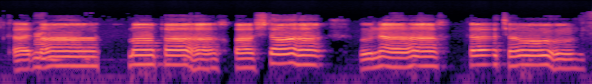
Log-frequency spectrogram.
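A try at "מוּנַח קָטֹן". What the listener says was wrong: Don't go up on katon yet, though. Munach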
